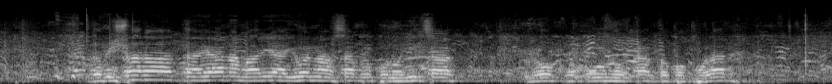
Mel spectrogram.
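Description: An elderly man speaks calmly into a microphone over a loudspeaker outdoors.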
